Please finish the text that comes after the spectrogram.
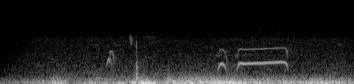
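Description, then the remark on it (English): A small owl calls with a few short, rising whistled notes followed by a longer, steady whistle, fairly clear above a constant low rumbling background. No one speaks. “Tiny Owls”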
